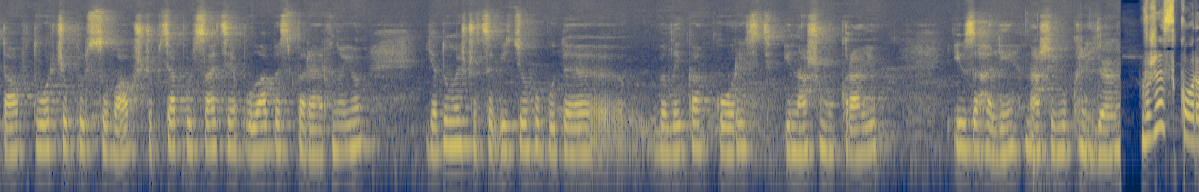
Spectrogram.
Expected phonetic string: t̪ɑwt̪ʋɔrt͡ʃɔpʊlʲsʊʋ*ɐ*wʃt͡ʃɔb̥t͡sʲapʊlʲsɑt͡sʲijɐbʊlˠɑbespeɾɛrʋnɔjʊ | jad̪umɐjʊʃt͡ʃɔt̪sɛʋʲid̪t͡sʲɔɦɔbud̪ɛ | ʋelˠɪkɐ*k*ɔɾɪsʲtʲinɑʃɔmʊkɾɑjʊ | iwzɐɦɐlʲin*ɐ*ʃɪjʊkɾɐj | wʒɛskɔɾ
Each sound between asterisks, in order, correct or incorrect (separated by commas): incorrect, correct, incorrect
